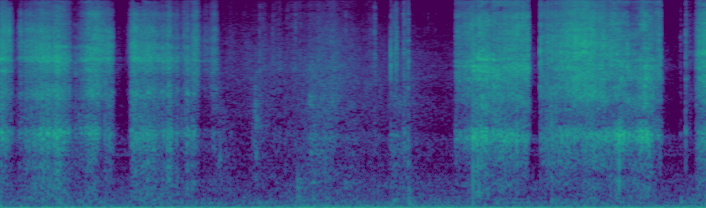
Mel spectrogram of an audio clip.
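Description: A small, empty, hollow brown cardboard toilet paper tube is held at the microphone and scratched and squeezed with fingers and nails. Dry, bright scratching and crinkling rasps come in bursts with short pauses and a faint low rumble beneath. The texture is a crisp, papery crunch.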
